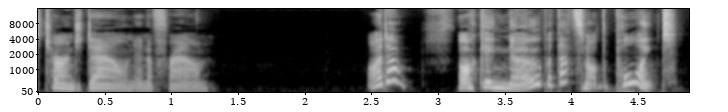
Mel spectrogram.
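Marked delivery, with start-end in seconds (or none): 2.5-4.8 loud, high exclamation; exclaiming. Acted. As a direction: burst out in frustration. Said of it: "Tommy exclaimed".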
